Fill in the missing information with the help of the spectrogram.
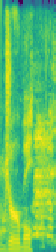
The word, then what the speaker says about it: gerbil: He did the cherbil for both of them. – The cherub? – Cherub? – Cherbil? The gerbil? – The gerbil.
